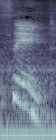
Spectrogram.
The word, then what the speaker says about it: St.: ST is pronounced as Saint. But Xavier's, you said it right.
